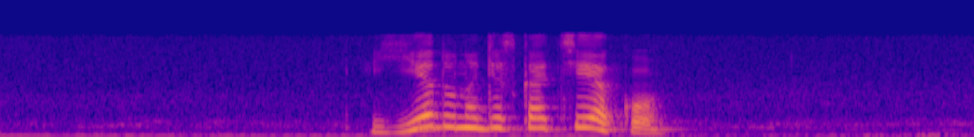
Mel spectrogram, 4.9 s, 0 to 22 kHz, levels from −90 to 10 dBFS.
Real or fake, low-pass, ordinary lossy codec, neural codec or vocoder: real; none; none; none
